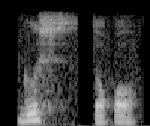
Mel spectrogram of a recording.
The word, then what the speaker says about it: gusto: I like or I want is also gusto ko. So I like, I want. So the accent is here. Gusto ko. Not gusto ko. That's wrong. Gusto ko.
